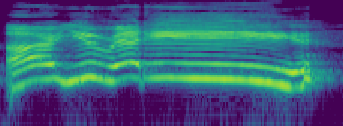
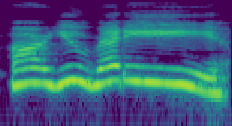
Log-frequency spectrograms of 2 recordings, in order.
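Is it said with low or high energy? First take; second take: high; low. First: It is said with high energy. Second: It is said with low energy.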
